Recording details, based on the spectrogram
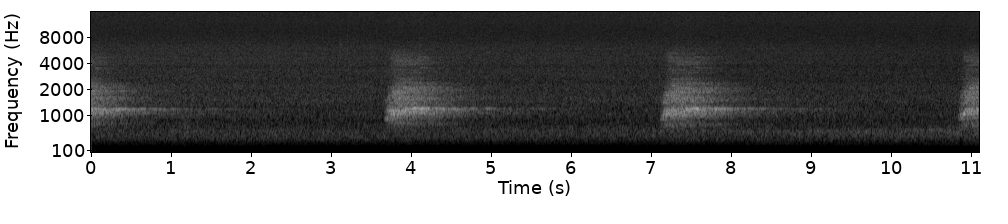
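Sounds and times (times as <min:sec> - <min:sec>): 
Red fox giving rasping barks: 0:03.7 - 0:04.8, 0:07.1 - 0:08.4, 0:10.8 - 0:11.0.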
